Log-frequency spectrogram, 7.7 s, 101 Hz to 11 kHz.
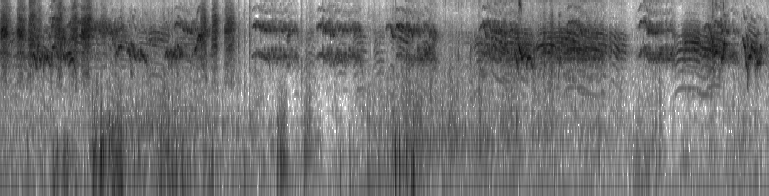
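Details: Pet finches enjoying egg food, recorded October 21, 2023: a steady flow of high twittering chirps from several birds, mixed with low thumps and rustles of movement.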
